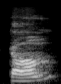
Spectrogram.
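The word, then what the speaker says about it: tomb: টি ও এমবি এর উচ্চারণ টম হবে না। এর উচ্চারণ হবে টম যার অর্থ হল গম্বুজ।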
